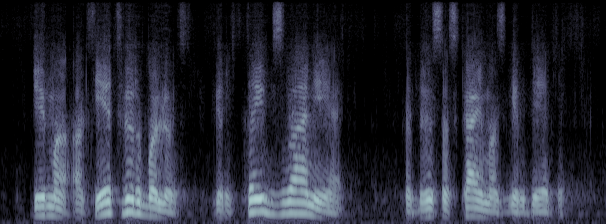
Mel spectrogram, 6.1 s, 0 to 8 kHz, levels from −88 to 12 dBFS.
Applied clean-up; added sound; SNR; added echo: neural separator model SepFormer DNS4.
